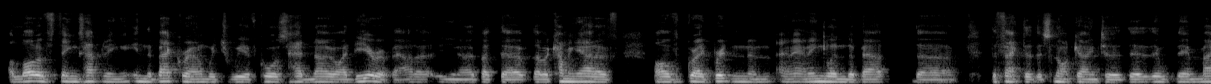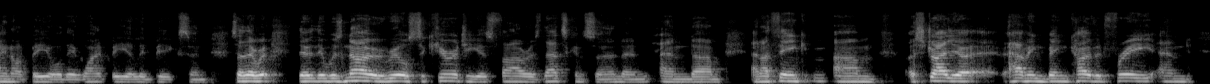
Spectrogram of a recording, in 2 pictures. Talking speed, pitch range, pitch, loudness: 200 wpm, 120-140 Hz, 125 Hz, -25 LUFS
